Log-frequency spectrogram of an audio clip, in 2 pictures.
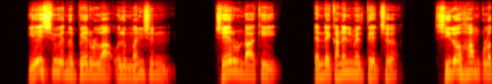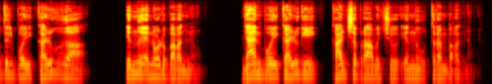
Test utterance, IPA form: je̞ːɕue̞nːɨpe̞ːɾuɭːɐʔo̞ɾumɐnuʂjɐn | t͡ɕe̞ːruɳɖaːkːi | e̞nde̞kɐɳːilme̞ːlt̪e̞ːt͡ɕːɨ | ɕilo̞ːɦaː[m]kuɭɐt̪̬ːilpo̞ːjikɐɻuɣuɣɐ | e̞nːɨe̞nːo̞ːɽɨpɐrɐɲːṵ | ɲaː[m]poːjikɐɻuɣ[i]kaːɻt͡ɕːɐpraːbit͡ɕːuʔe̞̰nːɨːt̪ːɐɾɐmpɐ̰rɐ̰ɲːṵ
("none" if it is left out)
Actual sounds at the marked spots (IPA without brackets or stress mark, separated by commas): m, n, i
